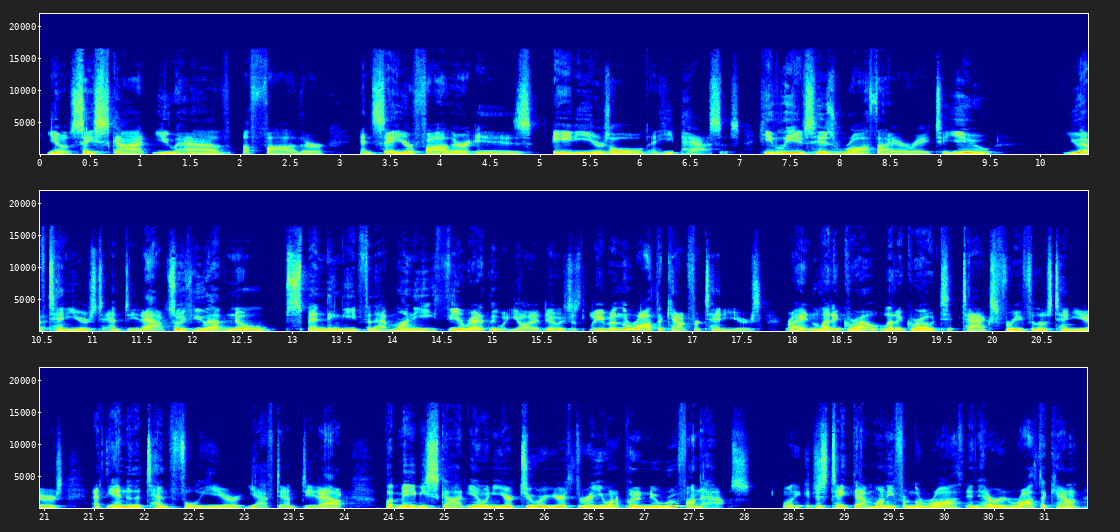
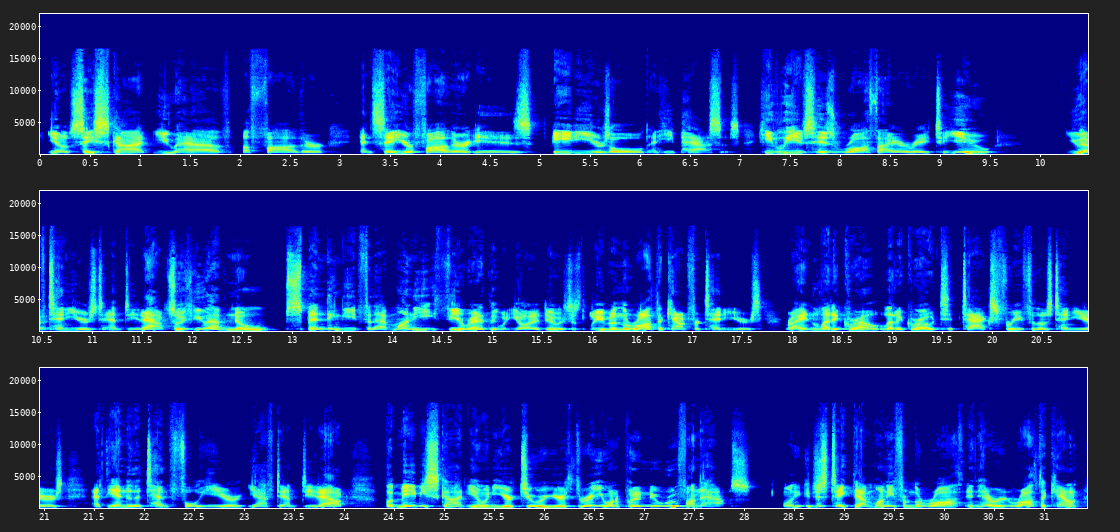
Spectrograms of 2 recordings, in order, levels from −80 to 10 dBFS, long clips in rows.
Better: first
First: none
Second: thin; very; fading below 300 Hz

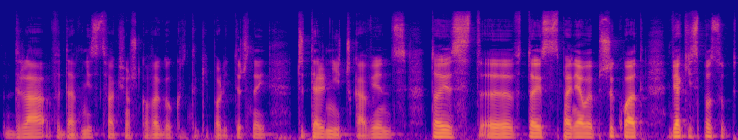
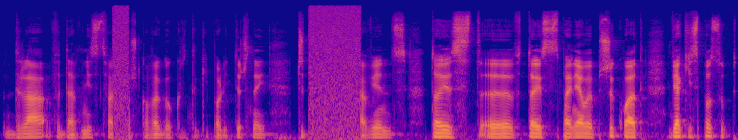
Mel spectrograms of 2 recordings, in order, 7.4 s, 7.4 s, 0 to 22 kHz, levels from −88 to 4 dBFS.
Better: first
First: none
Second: audio cutting out; filled with static; at 1 s and at 3 s for 0.5 s

